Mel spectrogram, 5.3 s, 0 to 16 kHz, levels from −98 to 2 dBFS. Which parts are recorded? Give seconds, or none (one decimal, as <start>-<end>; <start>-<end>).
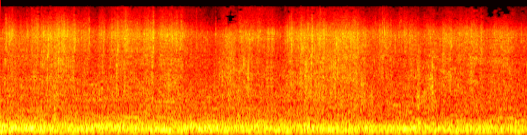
none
